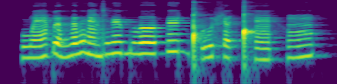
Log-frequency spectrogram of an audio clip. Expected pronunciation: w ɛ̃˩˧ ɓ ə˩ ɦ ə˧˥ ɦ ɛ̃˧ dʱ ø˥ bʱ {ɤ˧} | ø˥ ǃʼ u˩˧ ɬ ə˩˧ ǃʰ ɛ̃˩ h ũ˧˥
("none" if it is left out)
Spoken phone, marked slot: ɤ˥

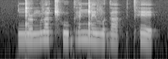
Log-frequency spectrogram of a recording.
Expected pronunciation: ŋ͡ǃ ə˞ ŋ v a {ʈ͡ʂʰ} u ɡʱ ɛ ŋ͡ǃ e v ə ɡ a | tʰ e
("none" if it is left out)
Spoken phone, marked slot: ʈ͡ʂʰ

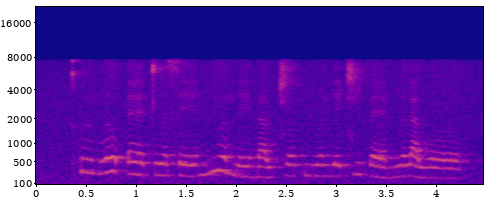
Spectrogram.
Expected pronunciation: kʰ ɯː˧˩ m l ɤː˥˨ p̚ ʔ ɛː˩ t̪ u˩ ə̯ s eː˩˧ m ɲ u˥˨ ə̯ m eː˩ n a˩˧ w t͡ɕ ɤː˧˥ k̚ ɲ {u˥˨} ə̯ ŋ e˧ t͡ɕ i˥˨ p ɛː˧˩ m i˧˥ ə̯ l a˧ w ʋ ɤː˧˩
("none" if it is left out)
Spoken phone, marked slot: u˧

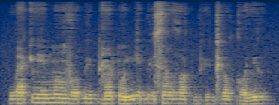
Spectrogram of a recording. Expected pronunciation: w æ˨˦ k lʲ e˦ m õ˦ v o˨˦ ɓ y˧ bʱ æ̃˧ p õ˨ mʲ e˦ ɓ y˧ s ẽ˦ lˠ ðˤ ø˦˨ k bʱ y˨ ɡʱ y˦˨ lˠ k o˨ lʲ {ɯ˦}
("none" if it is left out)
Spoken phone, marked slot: ɯ˦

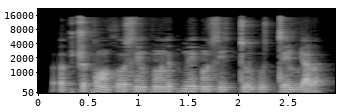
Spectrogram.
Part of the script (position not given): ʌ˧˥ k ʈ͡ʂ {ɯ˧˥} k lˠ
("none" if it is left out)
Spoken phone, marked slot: ɯ˧˥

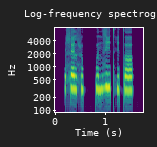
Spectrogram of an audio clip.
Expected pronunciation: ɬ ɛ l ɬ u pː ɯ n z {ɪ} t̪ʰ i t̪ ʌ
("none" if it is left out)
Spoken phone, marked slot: i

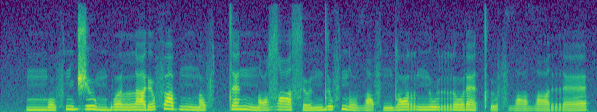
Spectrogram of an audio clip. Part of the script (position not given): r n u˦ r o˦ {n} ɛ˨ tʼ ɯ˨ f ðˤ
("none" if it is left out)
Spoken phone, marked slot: ɾ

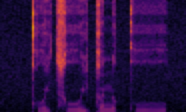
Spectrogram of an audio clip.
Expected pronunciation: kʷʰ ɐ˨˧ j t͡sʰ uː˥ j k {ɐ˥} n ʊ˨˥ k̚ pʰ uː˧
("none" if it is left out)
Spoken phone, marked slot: ɐ˥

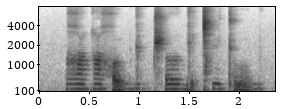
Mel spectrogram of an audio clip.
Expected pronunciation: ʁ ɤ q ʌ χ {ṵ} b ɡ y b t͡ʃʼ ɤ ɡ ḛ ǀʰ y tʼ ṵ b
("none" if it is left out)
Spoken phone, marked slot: ṵ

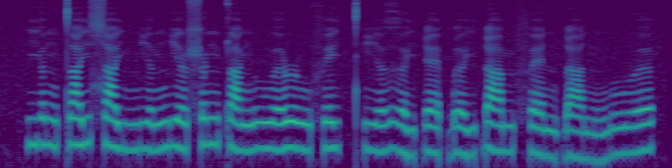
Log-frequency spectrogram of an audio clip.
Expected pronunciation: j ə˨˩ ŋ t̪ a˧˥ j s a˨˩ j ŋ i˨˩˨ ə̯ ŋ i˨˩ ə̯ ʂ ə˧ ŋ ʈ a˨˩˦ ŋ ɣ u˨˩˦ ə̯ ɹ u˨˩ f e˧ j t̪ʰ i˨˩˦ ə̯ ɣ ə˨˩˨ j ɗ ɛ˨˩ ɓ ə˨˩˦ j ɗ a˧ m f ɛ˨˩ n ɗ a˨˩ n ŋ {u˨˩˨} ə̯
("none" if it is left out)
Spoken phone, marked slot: u˧˥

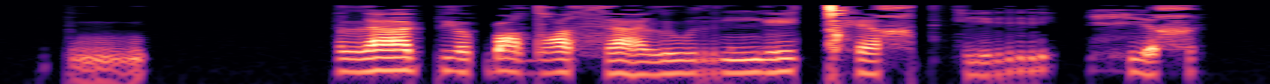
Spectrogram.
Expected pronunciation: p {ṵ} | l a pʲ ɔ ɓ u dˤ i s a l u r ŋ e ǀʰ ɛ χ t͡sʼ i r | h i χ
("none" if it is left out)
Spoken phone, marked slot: ṵ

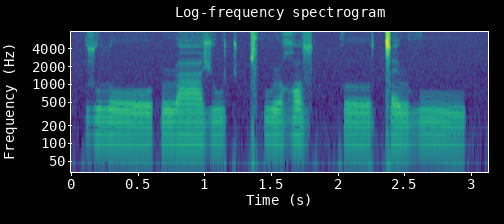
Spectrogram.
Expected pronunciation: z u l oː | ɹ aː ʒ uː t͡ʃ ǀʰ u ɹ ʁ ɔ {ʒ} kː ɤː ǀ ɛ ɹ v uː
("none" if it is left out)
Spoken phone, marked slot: z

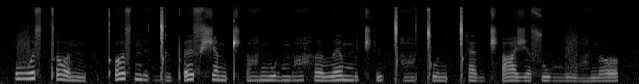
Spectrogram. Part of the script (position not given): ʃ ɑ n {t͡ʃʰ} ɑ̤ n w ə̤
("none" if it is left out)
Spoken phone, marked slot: t͡ʃʼ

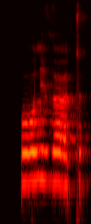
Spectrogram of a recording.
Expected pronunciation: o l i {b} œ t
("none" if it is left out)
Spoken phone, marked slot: ð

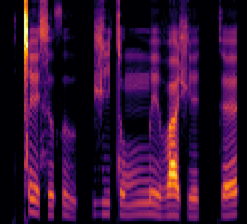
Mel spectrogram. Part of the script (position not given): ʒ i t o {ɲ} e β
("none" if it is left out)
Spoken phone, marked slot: mː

